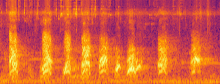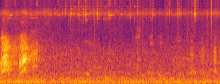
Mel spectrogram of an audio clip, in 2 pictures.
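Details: Friday night dog park play, a dog firing off a quick burst of about a dozen sharp barks over five seconds, then falling quiet while low background murmur continues.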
